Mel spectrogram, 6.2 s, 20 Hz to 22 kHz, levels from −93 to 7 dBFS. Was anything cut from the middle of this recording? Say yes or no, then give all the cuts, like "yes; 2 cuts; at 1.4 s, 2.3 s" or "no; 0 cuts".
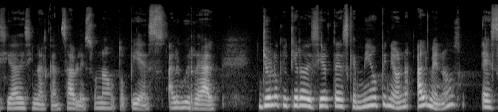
no; 0 cuts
